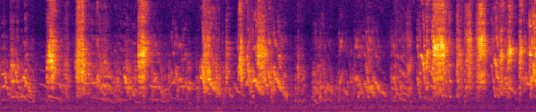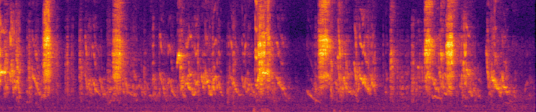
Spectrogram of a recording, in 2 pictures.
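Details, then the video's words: Budgerigars, listed alongside lovebirds and parakeets, in a flock chattering with dense, overlapping high chirps and harsh squawks that barely pause, over a steady low hum. "budgies sounds"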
